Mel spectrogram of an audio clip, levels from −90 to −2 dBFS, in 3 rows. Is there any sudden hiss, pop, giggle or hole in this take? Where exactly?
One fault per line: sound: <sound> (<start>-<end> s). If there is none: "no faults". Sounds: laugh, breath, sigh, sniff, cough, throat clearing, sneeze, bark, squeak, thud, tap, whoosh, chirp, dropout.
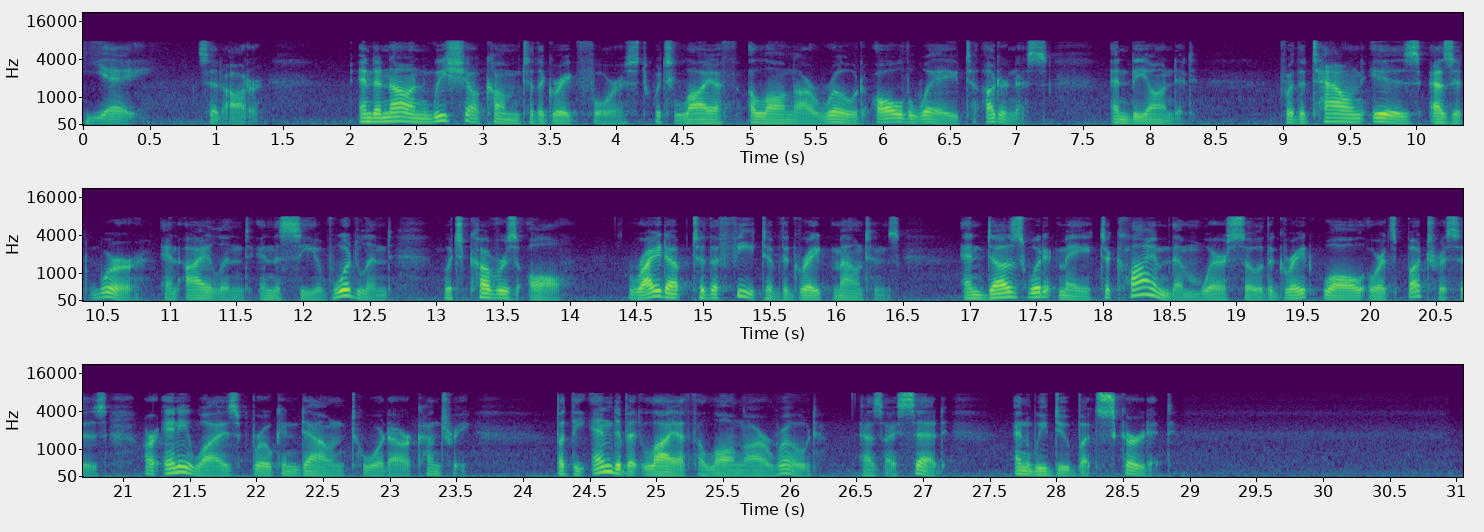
no faults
